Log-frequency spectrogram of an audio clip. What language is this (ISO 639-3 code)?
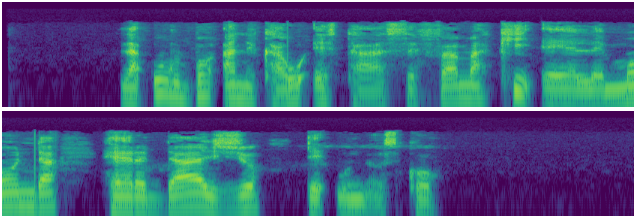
epo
